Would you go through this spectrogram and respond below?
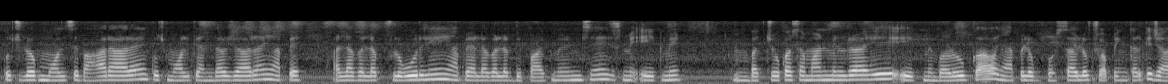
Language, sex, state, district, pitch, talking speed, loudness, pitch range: Hindi, female, Bihar, Jahanabad, 195 Hz, 255 wpm, -16 LUFS, 190-205 Hz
